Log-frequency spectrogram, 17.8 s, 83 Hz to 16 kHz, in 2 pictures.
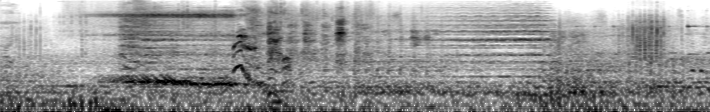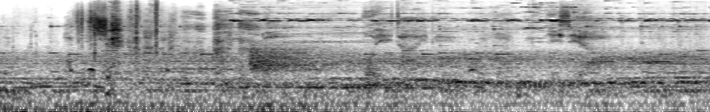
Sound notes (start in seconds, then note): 0.1 growling; 1.9 dramatic music; 2.8 gasping; 12.3 speaking foreign language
